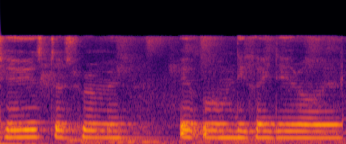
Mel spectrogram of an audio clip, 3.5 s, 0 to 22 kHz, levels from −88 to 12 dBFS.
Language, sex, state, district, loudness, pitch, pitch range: Hindi, female, Arunachal Pradesh, Papum Pare, -17 LUFS, 185 Hz, 185-195 Hz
